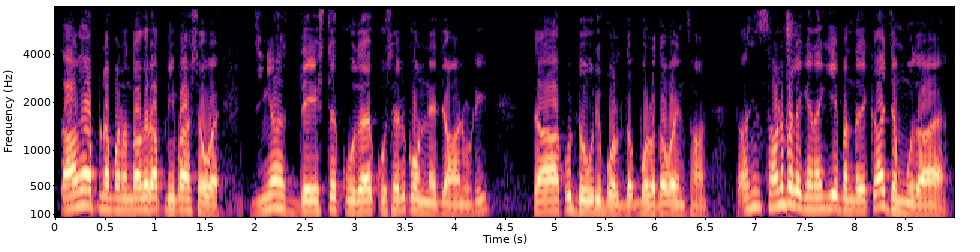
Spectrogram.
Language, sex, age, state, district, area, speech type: Dogri, male, 30-45, Jammu and Kashmir, Udhampur, urban, spontaneous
